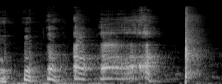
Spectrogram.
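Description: A man's voice making short wordless vocal sounds, with a single sharp click near the end.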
